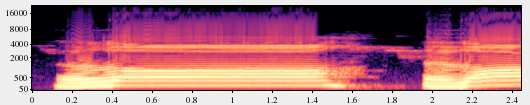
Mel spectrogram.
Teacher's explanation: ذو کو ہم موٹی آواز سے بھی پڑھیں گے لیکن سیٹی کے بغیر پڑھیں گے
